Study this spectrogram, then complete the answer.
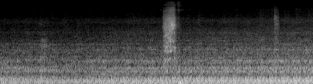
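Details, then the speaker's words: Car at cold idle with no check-engine light: the idle pulses unevenly and lumpy and the engine shakes; a rough idle of unknown cause, and the car is about to be driven home. "Guys, you hear that idle? No bueno. Sounds bad."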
